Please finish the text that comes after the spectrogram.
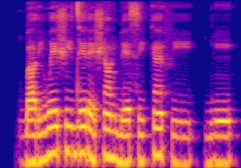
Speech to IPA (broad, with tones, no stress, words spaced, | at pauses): ɡ͡ba˧ ɾi˧we˦ʃi˦de˦ ɾe˧ʃã˦ɡ͡be˧si˧ kɛ̃˦fi˧ | bĩ˧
